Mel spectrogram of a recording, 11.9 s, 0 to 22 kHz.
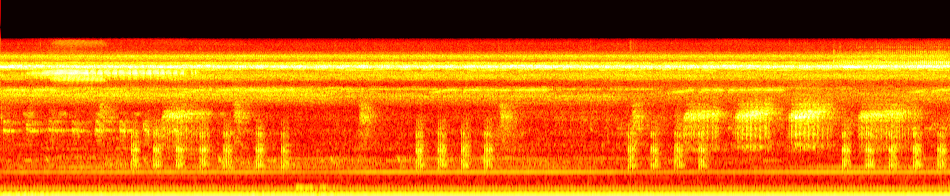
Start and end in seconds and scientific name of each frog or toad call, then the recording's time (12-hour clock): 1.6	3.6	Boana lundii
2.0	2.7	Boana albopunctata
5.2	6.2	Boana lundii
7.8	8.9	Boana lundii
8.5	11.5	Boana albopunctata
10.5	11.8	Boana lundii
7:00pm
